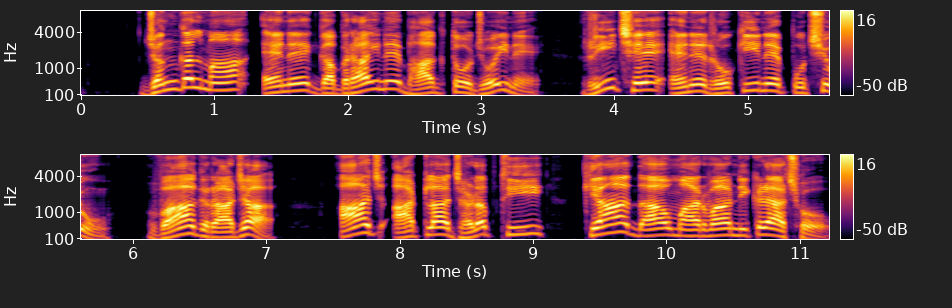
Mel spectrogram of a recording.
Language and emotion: Gujarati, neutral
